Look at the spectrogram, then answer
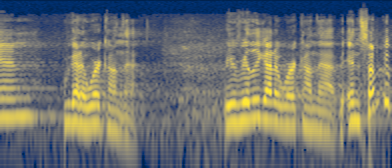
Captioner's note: attendees laugh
